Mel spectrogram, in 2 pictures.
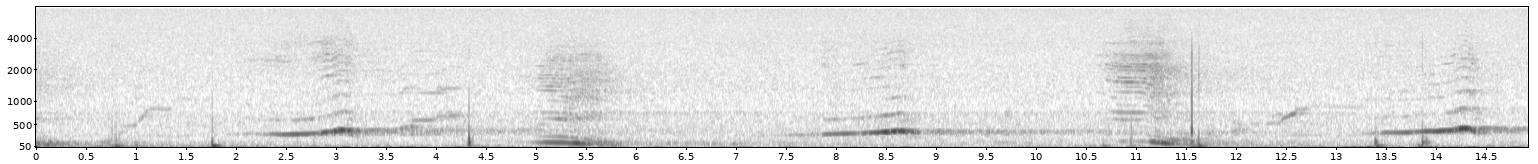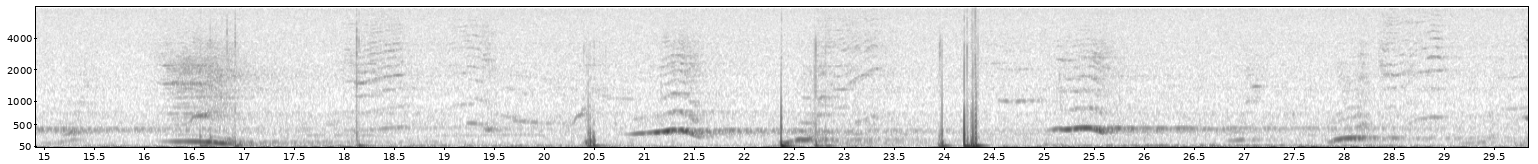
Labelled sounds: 1.1	1.4	humpback whale, 0.80 to 0.93 kHz
2.1	3.0	humpback whale, 2.3 to 3.9 kHz
3.8	5.5	humpback whale, 0.99 to 1.5 kHz
8.5	8.7	humpback whale, 1.0 to 3.1 kHz
10.7	11.3	humpback whale, 1.5 to 2.9 kHz
12.5	12.9	humpback whale, 0.80 to 0.99 kHz
14.1	14.5	humpback whale, 0.80 to 0.90 kHz
16.1	16.4	humpback whale, 1.4 to 1.6 kHz
18.0	18.6	humpback whale, 1.4 to 3.2 kHz
19.1	19.5	humpback whale, 0.86 to 4.4 kHz
20.5	21.5	humpback whale, 0.99 to 2.8 kHz
23.0	23.4	humpback whale, 1.3 to 2.1 kHz
24.5	25.7	humpback whale, 0.80 to 2.9 kHz
28.3	29.1	humpback whale, 1.7 to 2.8 kHz
29.6	29.8	humpback whale, 0.80 to 1.5 kHz

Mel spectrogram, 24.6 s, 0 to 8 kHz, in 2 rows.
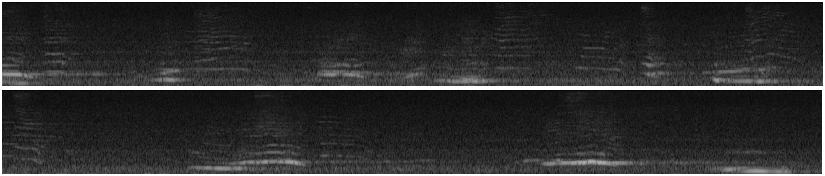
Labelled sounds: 0.0	1.0	humpback whale, 0.80 to 2.3 kHz
2.8	3.6	humpback whale, 0.80 to 2.6 kHz
5.9	6.2	humpback whale, 1.2 to 1.5 kHz
7.3	8.2	humpback whale, 0.99 to 6.0 kHz
8.7	9.2	humpback whale, 1.3 to 1.5 kHz
9.6	9.9	humpback whale, 0.80 to 6.8 kHz
11.2	13.3	humpback whale, 0.80 to 6.9 kHz
15.5	16.4	humpback whale, 0.93 to 6.7 kHz
17.0	17.4	humpback whale, 0.99 to 3.2 kHz
20.7	21.3	humpback whale, 0.83 to 3.8 kHz

